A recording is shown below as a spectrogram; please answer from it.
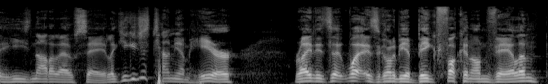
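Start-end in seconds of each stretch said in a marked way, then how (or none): none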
